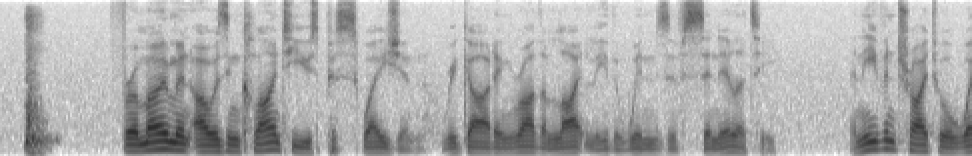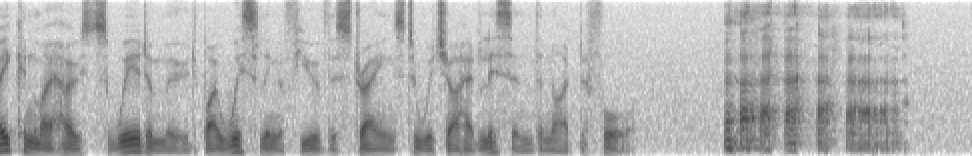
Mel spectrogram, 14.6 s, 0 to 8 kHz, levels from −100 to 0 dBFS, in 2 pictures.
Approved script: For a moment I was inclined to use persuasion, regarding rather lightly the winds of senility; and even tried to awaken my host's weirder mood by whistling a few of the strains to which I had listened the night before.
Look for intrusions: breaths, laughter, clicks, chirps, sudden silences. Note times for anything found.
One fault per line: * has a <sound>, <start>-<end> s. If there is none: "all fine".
* has a tap, 0.2-0.5 s
* has a laugh, 12.7-14.3 s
